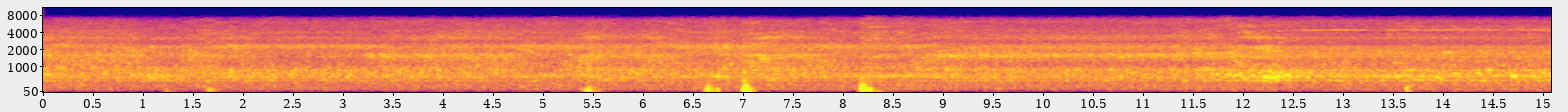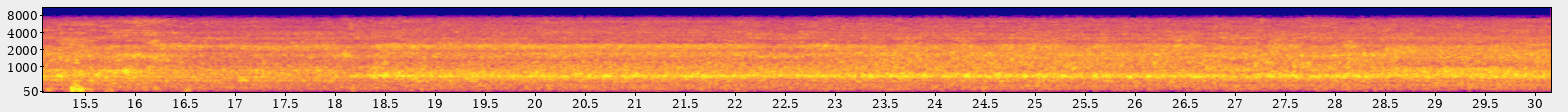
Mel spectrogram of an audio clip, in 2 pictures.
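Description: Hair dryer running steadily to dry the paint on a plastic model kit, getting louder about two-thirds of the way through. Several sharp knocks from handling come in the first half.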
